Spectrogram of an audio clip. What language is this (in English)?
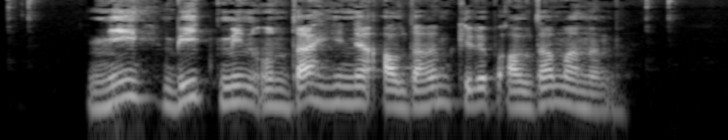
Bashkir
